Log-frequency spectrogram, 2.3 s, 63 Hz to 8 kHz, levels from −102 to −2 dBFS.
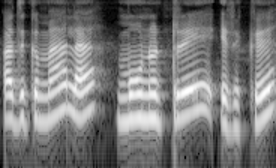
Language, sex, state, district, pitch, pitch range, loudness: Tamil, female, Tamil Nadu, Nilgiris, 265 Hz, 255-290 Hz, -13 LUFS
